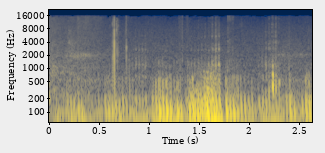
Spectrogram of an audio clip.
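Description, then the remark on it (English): A female cat purrs right up against the microphone, a close, steady low rumble pulsing in rhythm with its breathing, with a couple of faint clicks and no talking. “Doesn't she, like a, she doesn't sound like a cat, does she?”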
